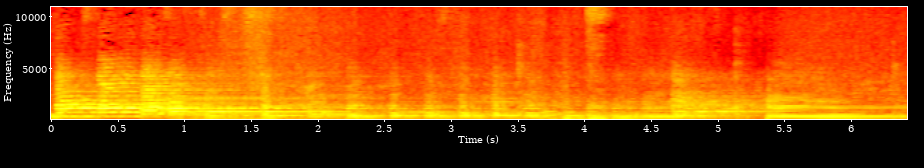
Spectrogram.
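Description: Live electric guitar, bass guitar and drum kit playing together. The hollow-body electric guitar plays a run of changing notes over a held bass line, then strikes a new sustained chord about five seconds in.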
